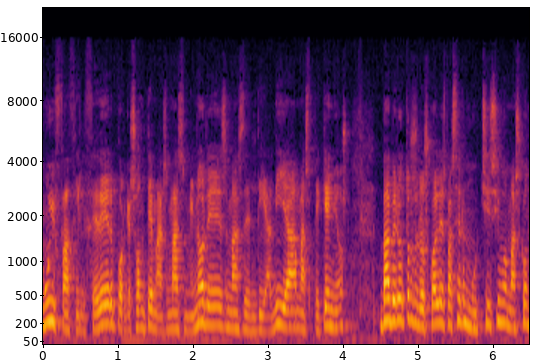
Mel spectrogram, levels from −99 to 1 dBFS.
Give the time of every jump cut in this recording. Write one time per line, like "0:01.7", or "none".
none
